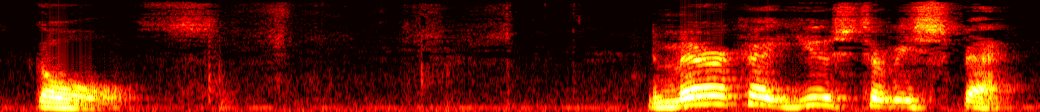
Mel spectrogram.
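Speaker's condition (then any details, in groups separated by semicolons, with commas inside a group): No condition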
